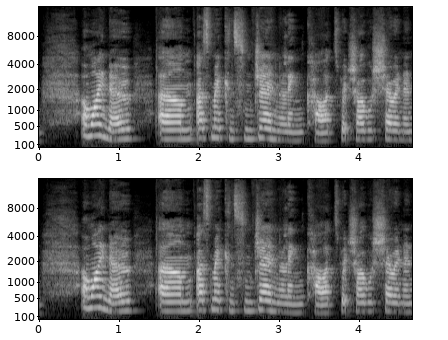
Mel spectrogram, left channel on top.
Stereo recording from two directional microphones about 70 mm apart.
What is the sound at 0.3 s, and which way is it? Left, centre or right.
Speech, left.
